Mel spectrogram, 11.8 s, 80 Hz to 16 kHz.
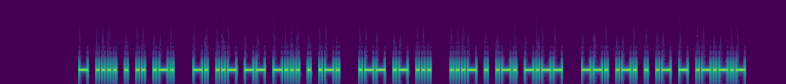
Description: Morse code, heard as a keyed tone, about 28 wpm, 700 Hz. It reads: THEIR NUMBER WAS VERY GREAT.
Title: Sentences from Top 1000 Words - Review Part 1 - 28wpm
